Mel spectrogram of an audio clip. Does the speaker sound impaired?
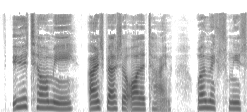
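Yes: Down syndrome; present from birth, learned around birth; 15 years old.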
